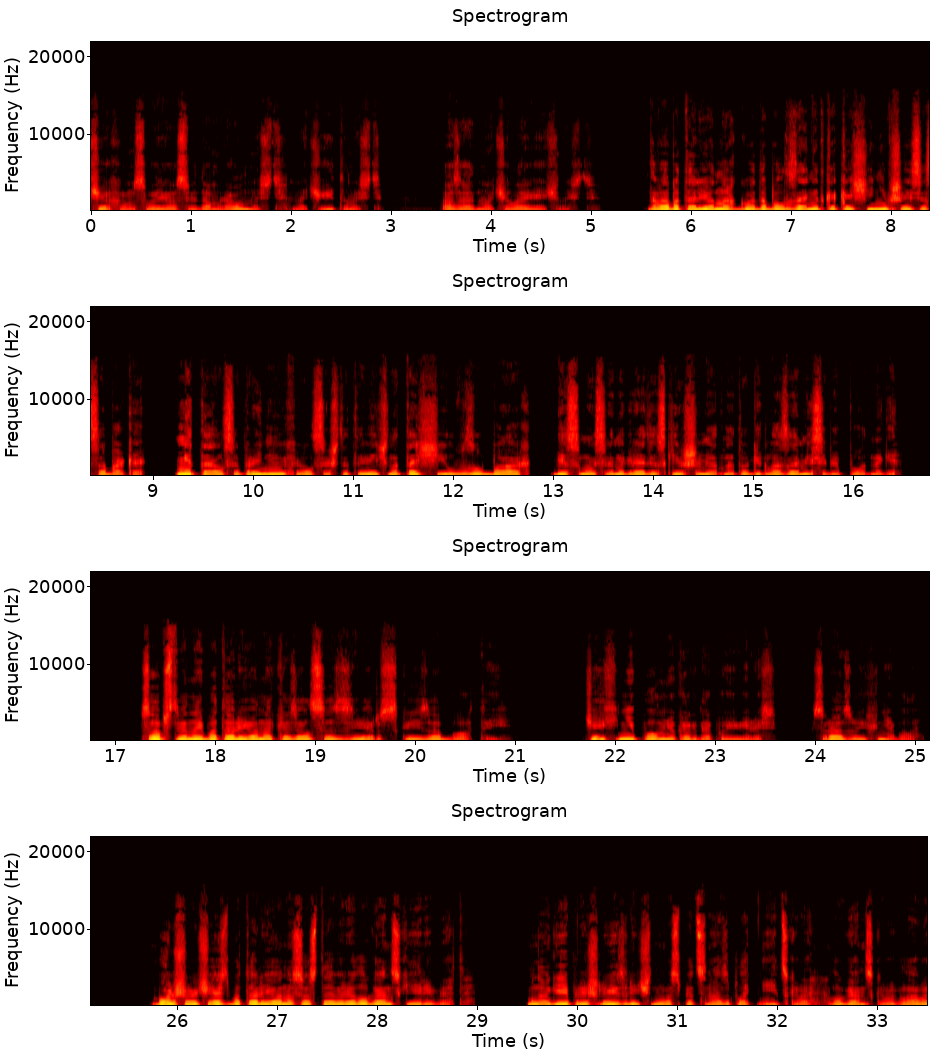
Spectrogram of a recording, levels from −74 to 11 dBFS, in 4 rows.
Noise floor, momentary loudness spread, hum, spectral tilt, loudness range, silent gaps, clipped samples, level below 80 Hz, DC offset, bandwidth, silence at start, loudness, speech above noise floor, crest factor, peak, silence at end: -63 dBFS; 17 LU; none; -6 dB/octave; 10 LU; 5.10-5.52 s, 8.92-9.20 s, 12.77-12.97 s, 16.50-17.24 s, 21.02-21.67 s, 23.62-23.90 s, 25.09-25.71 s, 28.99-29.48 s; under 0.1%; -54 dBFS; under 0.1%; 15.5 kHz; 0 s; -27 LUFS; 36 dB; 18 dB; -8 dBFS; 0 s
